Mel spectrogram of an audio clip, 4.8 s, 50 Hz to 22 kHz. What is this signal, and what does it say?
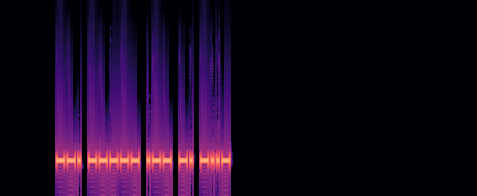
Morse code, heard as a keyed tone, about 47 wpm, 700 Hz. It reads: G0WNX
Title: DXCC-100 Call Signs - 5 Characters - Repeated 3x - 45wpm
